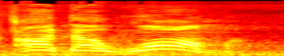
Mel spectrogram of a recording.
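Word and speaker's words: אדום: How do you say Edom in the Hebrew? It's Adawam, which means red.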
